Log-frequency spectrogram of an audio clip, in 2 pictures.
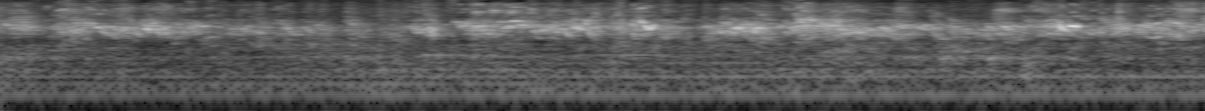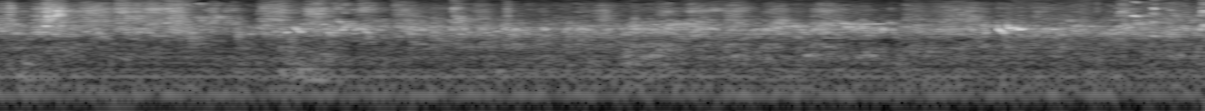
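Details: Budgerigars calling together in a steady, busy chorus of warbling chatter and rasping squawks, many birds overlapping, with occasional brighter chirps poking through at intervals.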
